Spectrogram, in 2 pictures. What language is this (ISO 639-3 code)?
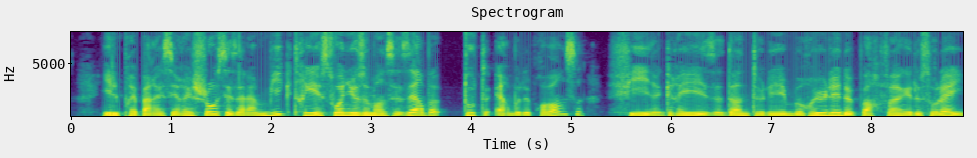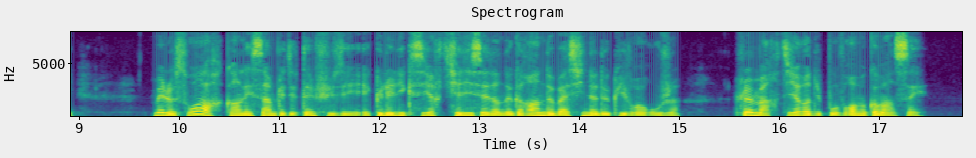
fra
